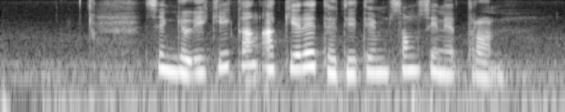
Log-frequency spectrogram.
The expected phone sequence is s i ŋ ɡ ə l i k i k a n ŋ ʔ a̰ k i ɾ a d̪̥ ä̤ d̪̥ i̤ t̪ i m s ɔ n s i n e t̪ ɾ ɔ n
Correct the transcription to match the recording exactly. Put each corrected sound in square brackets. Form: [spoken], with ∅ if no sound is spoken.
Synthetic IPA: s i ŋ ɡ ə l i k i k a [∅] ŋ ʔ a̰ k i ɾ [e] d̪̥ ä̤ d̪̥ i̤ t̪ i m s ɔ [ŋ] s i n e t̪ ɾ ɔ n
